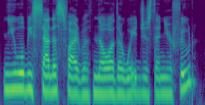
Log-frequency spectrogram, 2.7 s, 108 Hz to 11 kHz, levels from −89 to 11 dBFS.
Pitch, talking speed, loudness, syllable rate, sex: 195 Hz, 260 wpm, -18 LUFS, 6.2 syllables/s, female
